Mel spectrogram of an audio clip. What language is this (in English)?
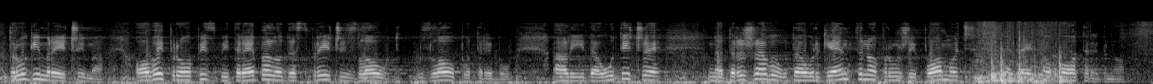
Serbian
